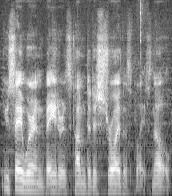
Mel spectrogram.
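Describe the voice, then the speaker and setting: With a fairly low, unhurried voice, a man plays a grave, defiant hero in a tabletop game, delivering in-character lines in a solemn, declamatory manner. The mood is solemn and accusing, and music plays behind him.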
